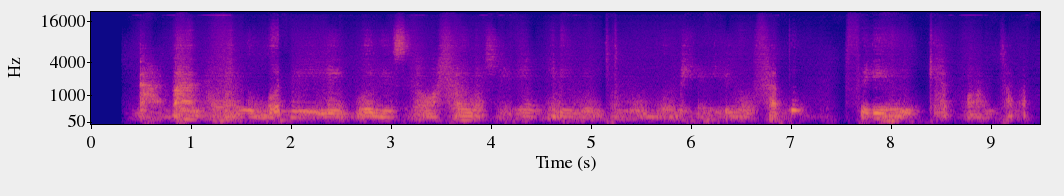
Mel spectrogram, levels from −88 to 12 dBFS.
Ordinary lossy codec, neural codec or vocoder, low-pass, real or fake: none; codec, 44.1 kHz, 0.9 kbps, DAC; none; fake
